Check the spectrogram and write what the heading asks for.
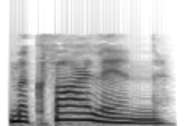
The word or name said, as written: macfarlane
